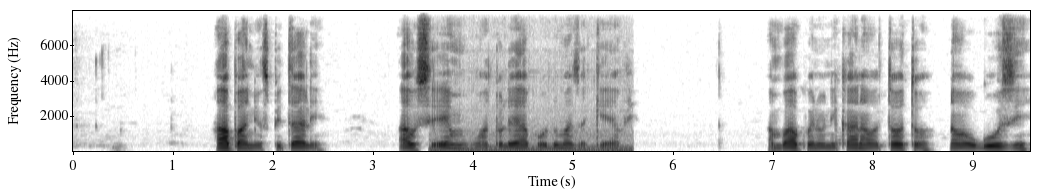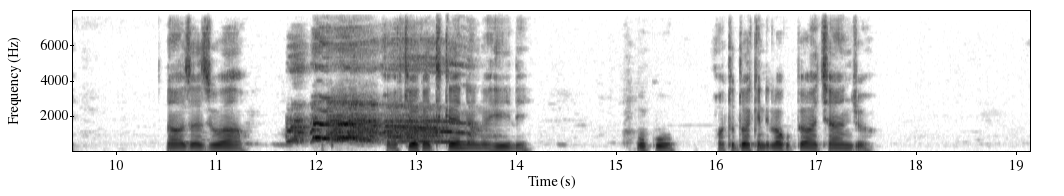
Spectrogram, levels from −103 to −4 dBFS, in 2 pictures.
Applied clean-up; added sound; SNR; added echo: none; Engine / Truck / Car; 17 dB; none.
